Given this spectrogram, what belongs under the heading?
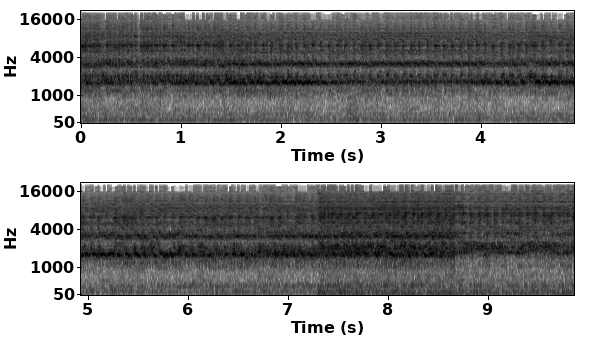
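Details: Duet Sport dryer running; loud high squealing screech carried by the turning drum, drum support wheels shot, fixed by replacing four drum support rollers, idler pulley and belt – dryer drum squeal from worn drum support rollers.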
